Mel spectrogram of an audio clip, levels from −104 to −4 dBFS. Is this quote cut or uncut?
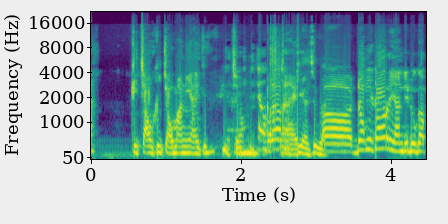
cut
